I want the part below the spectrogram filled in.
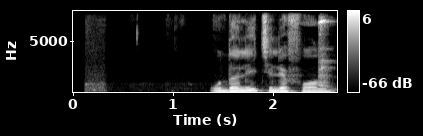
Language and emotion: Russian, neutral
